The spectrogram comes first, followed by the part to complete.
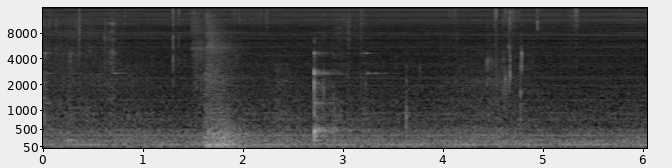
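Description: Faint sounds of a metal teaspoon working a sticky nut-butter paste in a small ceramic bowl: a soft scrape, then one sharp clink of spoon on bowl about halfway through, followed by a few light ticks.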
